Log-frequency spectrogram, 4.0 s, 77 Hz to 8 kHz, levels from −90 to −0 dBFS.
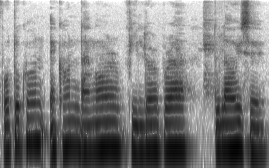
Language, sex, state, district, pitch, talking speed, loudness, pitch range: Assamese, male, Assam, Sonitpur, 135 Hz, 120 wpm, -12 LUFS, 130-140 Hz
